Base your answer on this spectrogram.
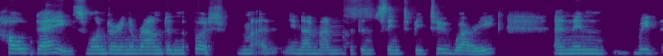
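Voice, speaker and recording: A woman's voice: mid-range voice, poor audio. A woman giving an informal presentation on an online call, speaking in a hesitant, reflective way. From New Zealand. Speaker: presenter from a community organisation.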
